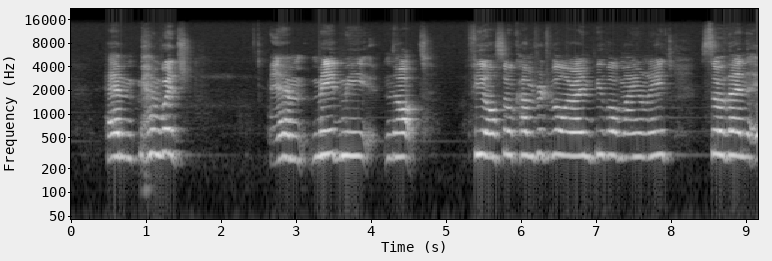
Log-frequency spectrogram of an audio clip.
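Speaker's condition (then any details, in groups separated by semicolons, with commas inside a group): Cerebral palsy; purely physical, full-time wheelchair user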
